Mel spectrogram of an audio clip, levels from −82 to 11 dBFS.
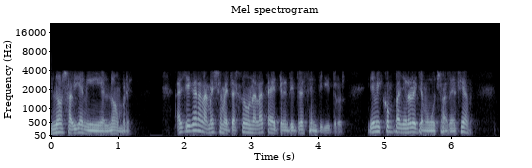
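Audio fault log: throughout: GSM full-rate codec. The speech has a plainly audible buzzy, gravelly roughness, which fits the 13 kbps GSM full-rate coder. It rebuilds the voice from a vocal-tract model excited by a sparse, regularly spaced pulse train, so the fine detail of the sound is lost. Nothing passes above 3.8 kHz. On a spectrogram the energy stops at a hard ceiling near 3.8 kHz, and the harmonics look smeared and grainy. The waveform looks coarse and slightly pulse-like.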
